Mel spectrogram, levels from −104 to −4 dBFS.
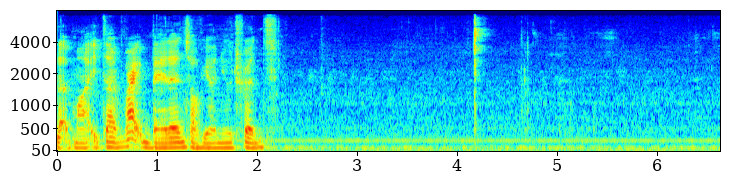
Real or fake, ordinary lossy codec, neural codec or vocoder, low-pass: real; AAC, 48 kbps; none; 7.2 kHz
